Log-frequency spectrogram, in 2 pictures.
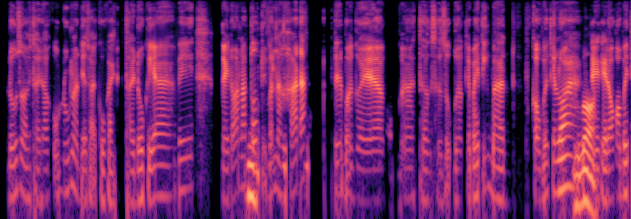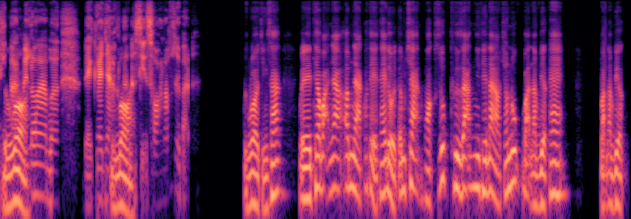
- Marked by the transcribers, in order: tapping; unintelligible speech; other background noise; distorted speech
- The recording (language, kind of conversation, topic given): Vietnamese, unstructured, Bạn nghĩ vai trò của âm nhạc trong cuộc sống hằng ngày là gì?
